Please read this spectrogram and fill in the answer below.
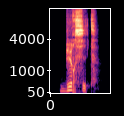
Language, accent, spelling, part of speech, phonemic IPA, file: French, France, bursite, noun, /byʁ.sit/, LL-Q150 (fra)-bursite.wav
- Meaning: bursitis (inflammation of a bursa)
